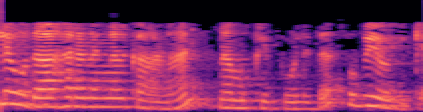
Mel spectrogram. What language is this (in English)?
Malayalam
